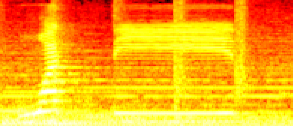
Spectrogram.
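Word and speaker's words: والتين: Yaitu alif lam yang tidak dibaca. contoh dalam kalimat ini, ya. Ada alif lam menghadapi huruf ta, tetapi alif lamnya tidak usah dibaca. Wattin, wazaitun, ataupun kalimat berikutnya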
